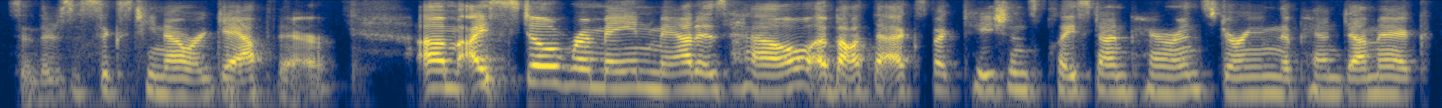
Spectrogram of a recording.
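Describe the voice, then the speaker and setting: A middle-aged woman with an American accent presents as an author over a video call. Her pitch is average for a woman. She follows prepared remarks but sounds personable and candid, with conversational asides. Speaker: author and academic speaker.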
